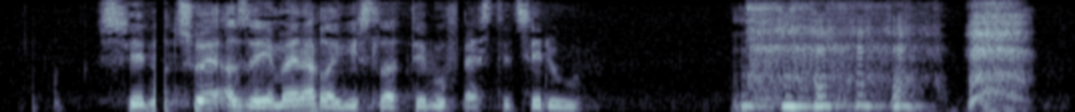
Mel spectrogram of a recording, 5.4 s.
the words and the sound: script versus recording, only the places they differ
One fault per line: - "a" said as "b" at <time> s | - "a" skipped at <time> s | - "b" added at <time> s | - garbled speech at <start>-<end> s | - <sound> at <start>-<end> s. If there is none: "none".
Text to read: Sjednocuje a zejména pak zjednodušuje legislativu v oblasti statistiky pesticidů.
- dropout at 0.8-0.8 s
- "pak zjednodušuje" skipped at 1.6 s
- "oblasti statistiky" skipped at 2.3 s
- laugh at 3.6-5.2 s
